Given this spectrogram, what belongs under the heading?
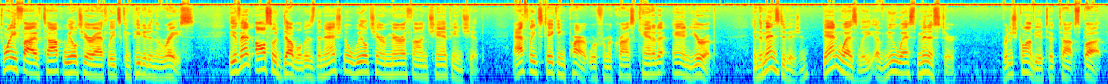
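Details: Adult speaker reading a news report; normal speech.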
